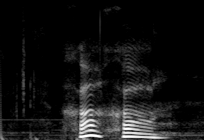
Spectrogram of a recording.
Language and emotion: Russian, positive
